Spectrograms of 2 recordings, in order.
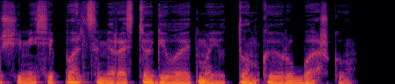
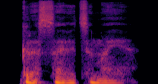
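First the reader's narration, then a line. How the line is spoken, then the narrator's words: Quiet. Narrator (Russian): Произношу негромко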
